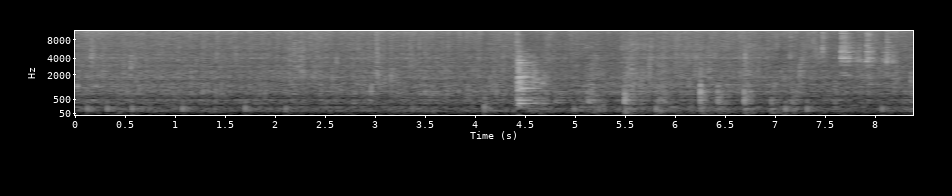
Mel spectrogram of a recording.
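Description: Eggs frying in a hot pan for chowmein, with a steady close sizzle and occasional louder crackles and stirring scrapes throughout, no voices.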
